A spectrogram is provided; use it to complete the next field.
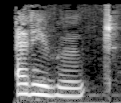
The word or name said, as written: eddyroot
